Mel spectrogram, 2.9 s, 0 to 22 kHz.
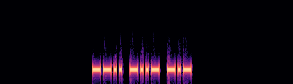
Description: Morse code, heard as a keyed tone, about 43 wpm, 700 Hz. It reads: ZXK
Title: USA Call Sign Postfixes - 3 Letters 45wpm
